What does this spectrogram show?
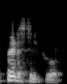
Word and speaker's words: Persico: Persico, que creo que nos sorprendió a todas, o Pérsico como lo he escuchado, todavía no sé cómo se pronuncia. Sí, es Pérsico, Es Pérsico, Pérsico, ¿verdad?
